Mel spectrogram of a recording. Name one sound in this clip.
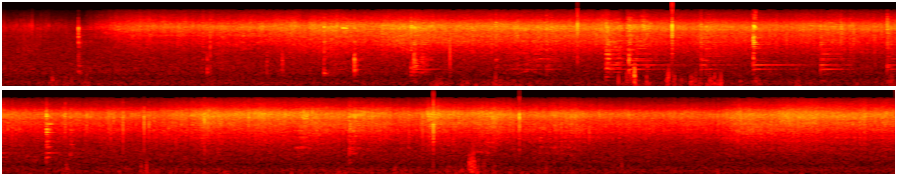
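Chopped onions drop onto a hot griddle and sizzle steadily.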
